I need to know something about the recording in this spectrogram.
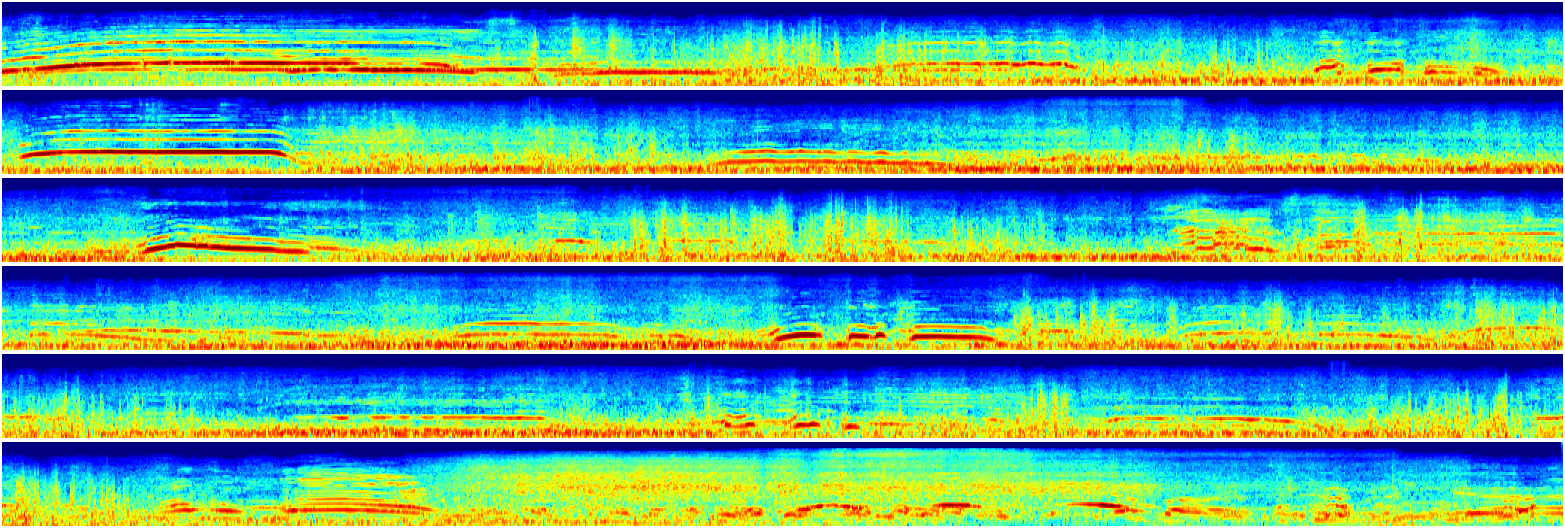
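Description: B&M Dive Coaster train dropping and running through its course, with a loud, steady rush of wind on the microphone and the train's rumble on the track. Riders scream and yell over it, most around the drop at the start.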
